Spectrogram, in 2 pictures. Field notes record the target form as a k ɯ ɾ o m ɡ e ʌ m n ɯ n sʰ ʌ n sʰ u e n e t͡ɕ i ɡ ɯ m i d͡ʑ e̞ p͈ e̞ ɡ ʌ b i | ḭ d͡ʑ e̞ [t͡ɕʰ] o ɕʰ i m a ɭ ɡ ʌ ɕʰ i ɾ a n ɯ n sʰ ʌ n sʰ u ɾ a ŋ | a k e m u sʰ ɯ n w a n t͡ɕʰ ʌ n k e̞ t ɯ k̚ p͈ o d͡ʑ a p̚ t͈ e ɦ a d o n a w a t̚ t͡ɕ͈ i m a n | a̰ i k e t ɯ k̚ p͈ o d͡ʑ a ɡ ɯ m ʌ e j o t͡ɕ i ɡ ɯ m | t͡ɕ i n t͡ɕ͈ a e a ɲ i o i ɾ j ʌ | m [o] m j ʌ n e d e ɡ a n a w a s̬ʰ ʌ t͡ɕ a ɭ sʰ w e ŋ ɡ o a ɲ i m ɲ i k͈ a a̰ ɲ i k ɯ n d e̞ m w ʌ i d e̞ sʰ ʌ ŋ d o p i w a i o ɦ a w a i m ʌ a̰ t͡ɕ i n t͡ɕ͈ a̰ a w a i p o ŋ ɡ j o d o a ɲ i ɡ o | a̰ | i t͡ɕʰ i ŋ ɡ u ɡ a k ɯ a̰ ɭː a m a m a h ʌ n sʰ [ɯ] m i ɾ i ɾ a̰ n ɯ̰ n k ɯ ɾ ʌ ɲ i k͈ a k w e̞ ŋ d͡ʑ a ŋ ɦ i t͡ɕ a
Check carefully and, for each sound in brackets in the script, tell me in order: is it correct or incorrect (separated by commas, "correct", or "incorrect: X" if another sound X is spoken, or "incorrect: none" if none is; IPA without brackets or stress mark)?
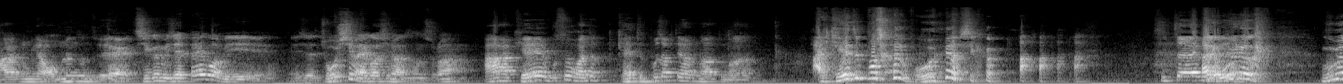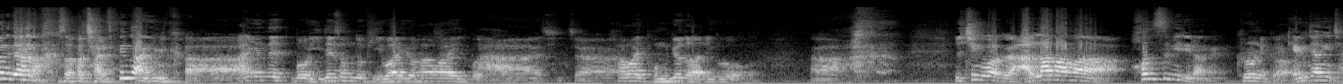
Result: incorrect: t͡ɕ, incorrect: u, correct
